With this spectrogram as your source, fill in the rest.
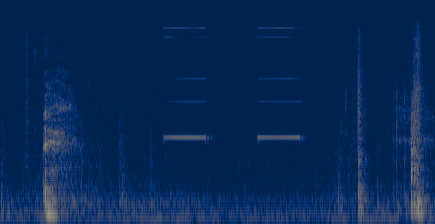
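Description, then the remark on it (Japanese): Two electronic beeps from an air conditioner being switched off, each a steady mid-high tone lasting about half a second, framed by a few short knocks and clicks. “ょっと寒いなエアコン止めようよいしょ”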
